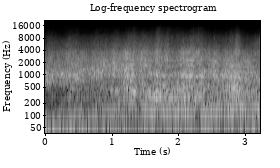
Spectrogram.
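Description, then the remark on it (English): F/A-18 fighter jets thunder overhead at Oshkosh 2016 in a loud, unbroken roar that fills the whole few seconds, a dense rushing rumble with no voices over it. “There goes the F-A-18s.”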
